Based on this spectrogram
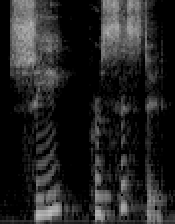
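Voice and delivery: persisted lifted high and slowed, stress on persisted; emphatic refrain. A narrator's reading. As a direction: land the refrain with pride, slowly.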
